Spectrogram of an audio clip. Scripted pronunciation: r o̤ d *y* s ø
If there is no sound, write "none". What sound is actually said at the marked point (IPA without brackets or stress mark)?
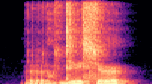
i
